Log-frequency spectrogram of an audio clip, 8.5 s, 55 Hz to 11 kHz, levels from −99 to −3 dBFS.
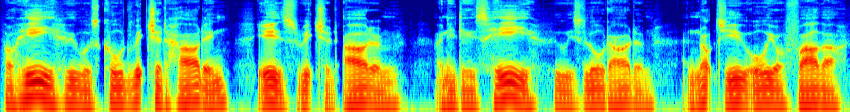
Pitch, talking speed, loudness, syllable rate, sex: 80 Hz, 170 wpm, -18 LUFS, 4.1 syllables/s, male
